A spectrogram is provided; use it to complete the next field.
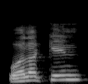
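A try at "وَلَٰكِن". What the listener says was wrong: ولیکن वाला लाम को लंबा किया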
